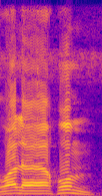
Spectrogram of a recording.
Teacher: mim mati bertemu dengan huruf ya. Maka harus jelas suara mimnya, tidak boleh tahan. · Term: izhar syafawi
